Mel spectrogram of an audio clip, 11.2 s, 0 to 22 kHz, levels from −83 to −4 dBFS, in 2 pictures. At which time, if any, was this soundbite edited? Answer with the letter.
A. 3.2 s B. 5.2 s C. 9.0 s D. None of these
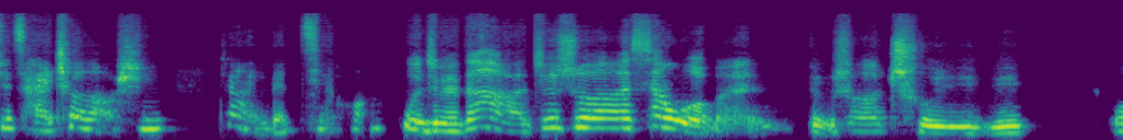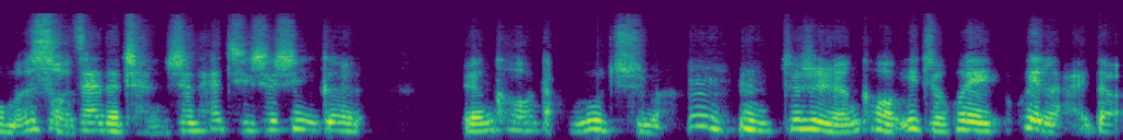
D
